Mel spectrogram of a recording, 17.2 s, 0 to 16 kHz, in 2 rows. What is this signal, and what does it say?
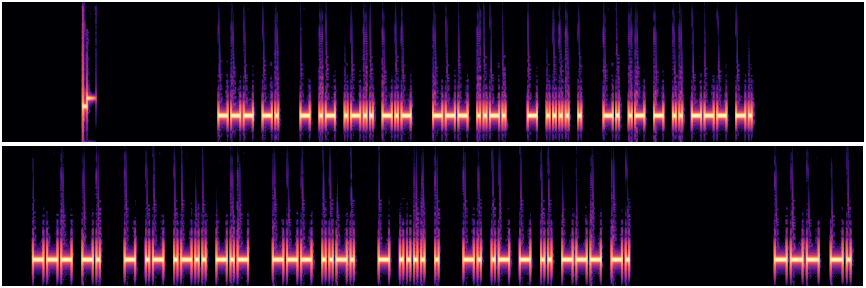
Morse code, heard as a keyed tone, about 33 wpm, 700 Hz. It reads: ON TALK OF THE NATION ON TALK OF THE NATION ON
